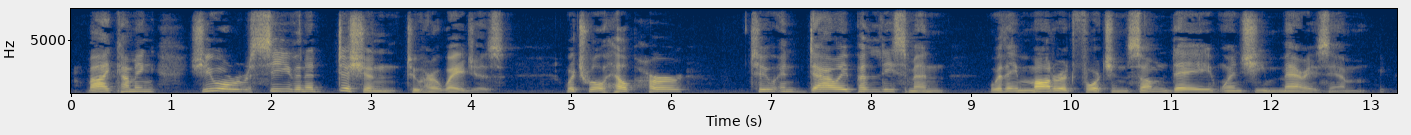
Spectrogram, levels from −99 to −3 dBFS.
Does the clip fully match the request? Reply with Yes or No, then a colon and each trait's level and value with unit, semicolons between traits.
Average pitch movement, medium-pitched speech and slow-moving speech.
No: wide, 8.1 semitones; medium, 155 Hz; slow, 125 wpm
